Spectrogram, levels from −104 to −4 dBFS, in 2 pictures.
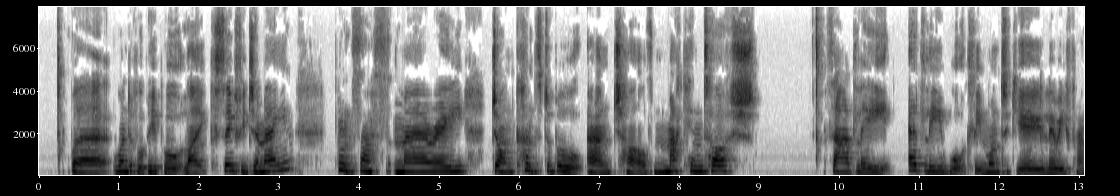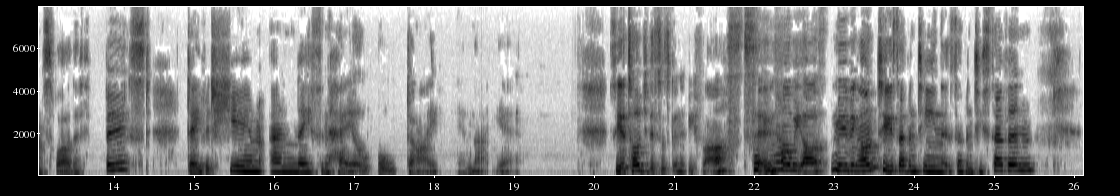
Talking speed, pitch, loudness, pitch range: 110 wpm, 230 Hz, -14 LUFS, 205-260 Hz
